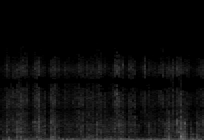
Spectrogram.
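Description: Cardboard box and packaging rustling, with short clicks and scrapes as parts of a DEF filter kit are handled, over a steady low engine hum.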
